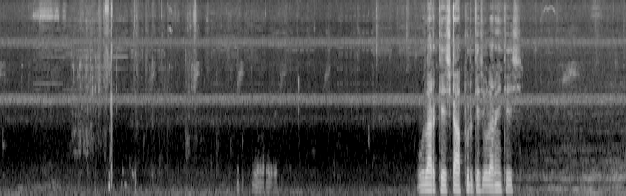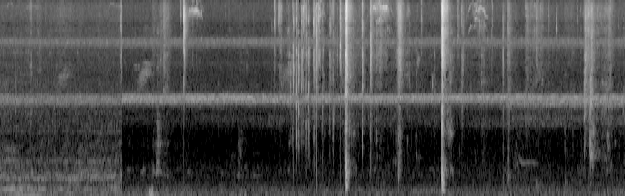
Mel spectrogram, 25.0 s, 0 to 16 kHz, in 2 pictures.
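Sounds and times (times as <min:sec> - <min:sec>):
crickets trilling: 0:00.0 - 0:25.0
low rumble: 0:10.4 - 0:15.0.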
